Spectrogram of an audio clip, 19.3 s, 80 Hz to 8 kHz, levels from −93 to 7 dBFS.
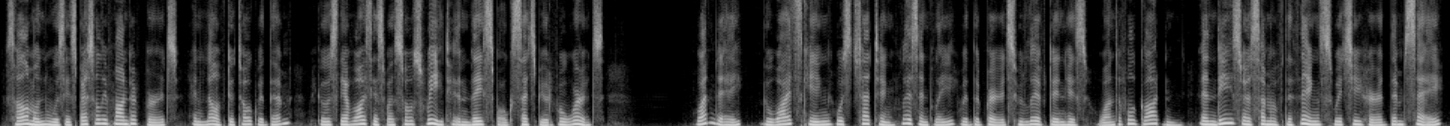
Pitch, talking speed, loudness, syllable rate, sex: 195 Hz, 165 wpm, -17 LUFS, 4.5 syllables/s, female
